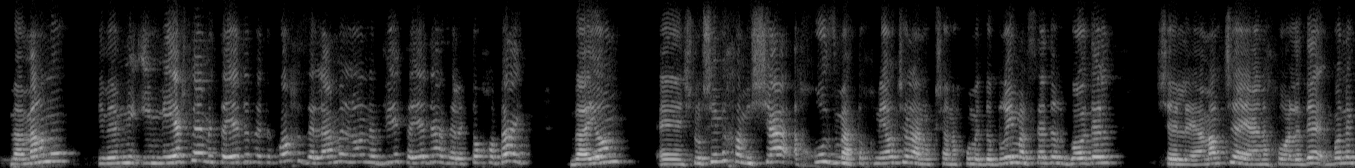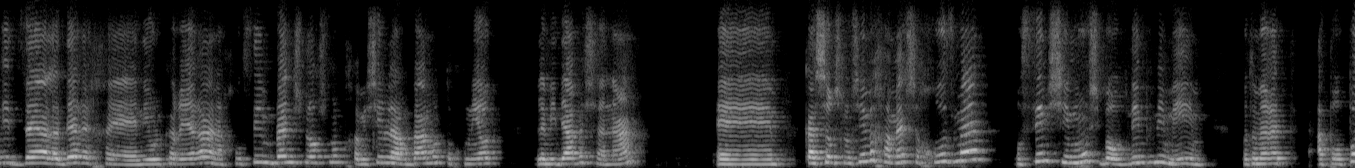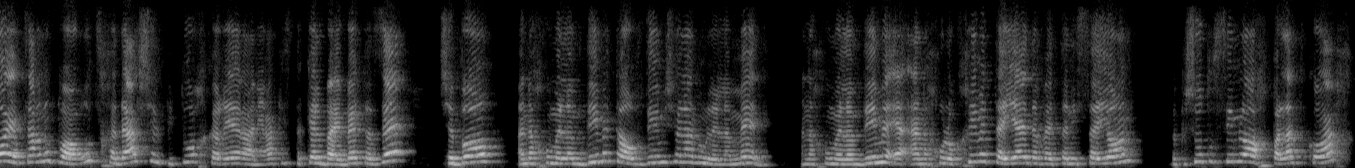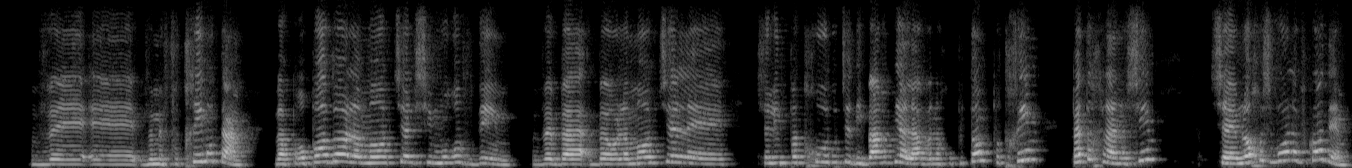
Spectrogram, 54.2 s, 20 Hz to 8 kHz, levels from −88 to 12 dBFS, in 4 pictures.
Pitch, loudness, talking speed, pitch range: 275 Hz, -25 LUFS, 125 wpm, 235-315 Hz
